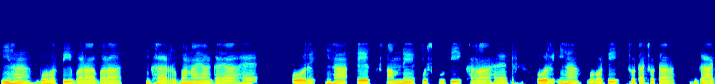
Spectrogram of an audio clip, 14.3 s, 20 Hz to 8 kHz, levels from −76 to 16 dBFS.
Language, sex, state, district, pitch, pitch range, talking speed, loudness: Hindi, male, Chhattisgarh, Bastar, 130 Hz, 130-140 Hz, 95 wpm, -18 LUFS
